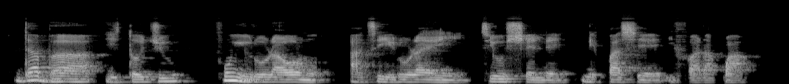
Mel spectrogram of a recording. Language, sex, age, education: Yoruba, male, 30-45, tertiary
